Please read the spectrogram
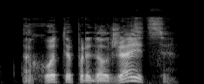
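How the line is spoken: Quiet, musing to himself. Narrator (Russian): тихо, словно разговаривая с невидимым собеседником, сказал он после минутного молчания

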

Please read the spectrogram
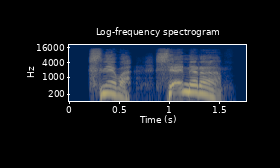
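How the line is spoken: Man shouting. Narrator (Russian): выкрикнул мужчина

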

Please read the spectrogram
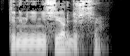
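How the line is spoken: Calm, friendly, not flirtatious. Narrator (Russian): Я говорил спокойно, по-дружески, без пошленькой игривости в голосе

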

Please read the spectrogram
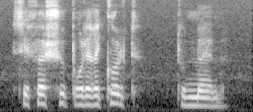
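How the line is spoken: Soft murmur. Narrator (French): murmura Cyprien à mi-voix

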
